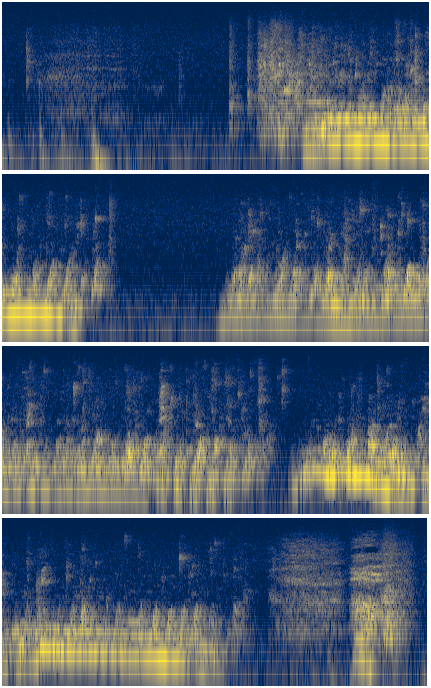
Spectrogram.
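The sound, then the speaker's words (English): A voice hums and bubbles into a sink full of water with the face put in it, in three long, warbling stretches with gurgling tremolo, broken by short pauses, followed by a quick breath at the end. “I'm going to put my face in the water, and I'm just going to express myself.”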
